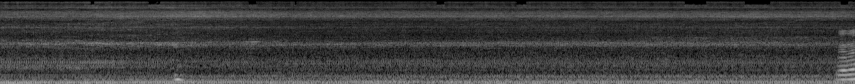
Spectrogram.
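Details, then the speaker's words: Child at home at night receiving a nebulizer breathing treatment before sleep, head raised: steady droning compressor motor hum with a faint hiss throughout; nebulizer running. "তাসলিমকে হচ্ছে লেবুলাইজারটা দিয়ে দিচ্ছি"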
